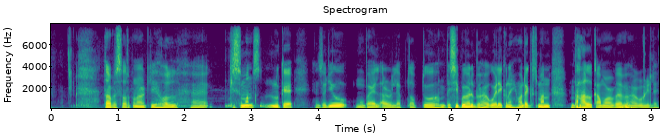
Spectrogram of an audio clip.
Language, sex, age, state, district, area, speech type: Assamese, male, 45-60, Assam, Darrang, rural, spontaneous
